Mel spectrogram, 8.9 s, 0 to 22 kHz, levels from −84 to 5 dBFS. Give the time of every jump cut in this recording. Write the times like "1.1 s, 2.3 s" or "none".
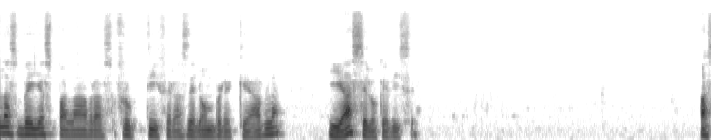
none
